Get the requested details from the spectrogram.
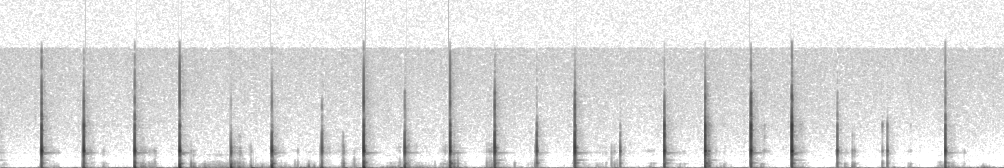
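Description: Short fingernails and fingertips of both hands tap and scratch two small metal-bodied microphone capsules on a handheld recorder. About twenty sharp, dry taps land in an uneven rhythm, each a bright click over a deep close-up thump. Soft scratching rustles fill the gaps between them.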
